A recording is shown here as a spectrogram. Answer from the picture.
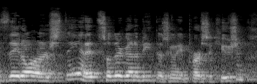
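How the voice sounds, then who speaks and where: A man with a high-pitched voice is heard through noticeable background noise and audible room echo. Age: 60s. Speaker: Bible teacher. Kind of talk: sermon. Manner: animated.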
